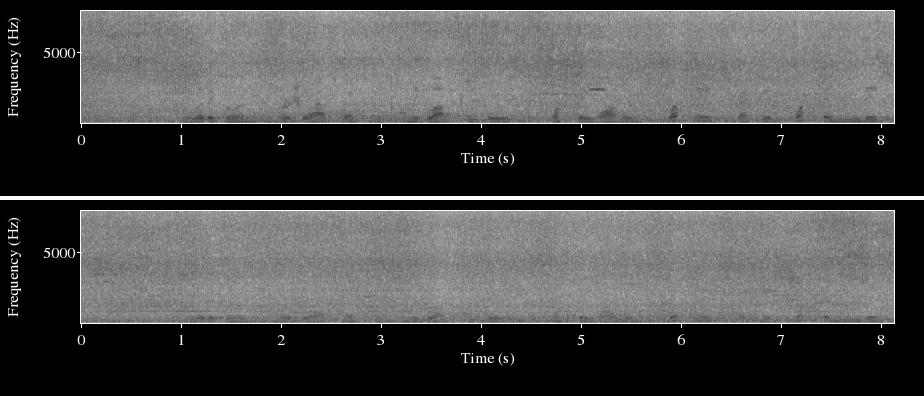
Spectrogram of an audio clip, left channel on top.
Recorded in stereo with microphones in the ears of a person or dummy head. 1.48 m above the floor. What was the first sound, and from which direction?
A man speaking, 40° left (ahead or behind).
